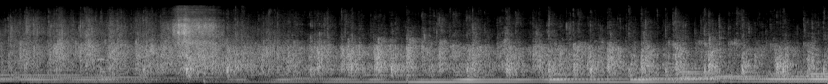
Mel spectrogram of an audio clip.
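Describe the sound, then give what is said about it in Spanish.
A church audience applauds steadily, giving applause to God for a group of people who have come to the front for prayer, a dense crackle of many hands clapping, over sustained low organ or keyboard tones that hold and shift underneath. “¿Por qué no le damos un aplauso a Dios por este hermoso grupo?”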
